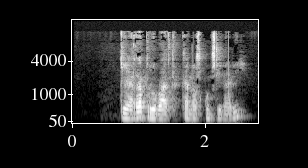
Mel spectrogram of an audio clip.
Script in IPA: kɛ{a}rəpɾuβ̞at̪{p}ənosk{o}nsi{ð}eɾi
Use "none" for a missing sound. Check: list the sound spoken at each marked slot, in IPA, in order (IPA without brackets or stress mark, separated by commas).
a, k, u, ð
